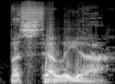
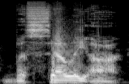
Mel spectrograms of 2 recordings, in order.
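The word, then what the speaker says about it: βασιλεία: It's pronounced basileah, basileah, B-A-S-I-L-E-A-H, basileah, or however pronounced it before.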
